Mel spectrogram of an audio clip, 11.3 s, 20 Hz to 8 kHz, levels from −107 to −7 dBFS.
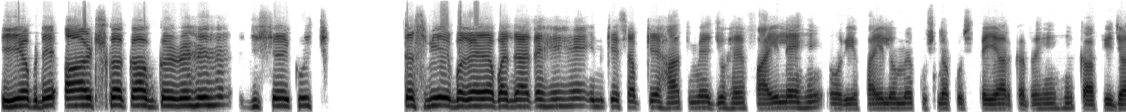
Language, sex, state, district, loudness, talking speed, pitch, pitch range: Hindi, male, Uttar Pradesh, Jyotiba Phule Nagar, -16 LUFS, 195 wpm, 170 Hz, 130-195 Hz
